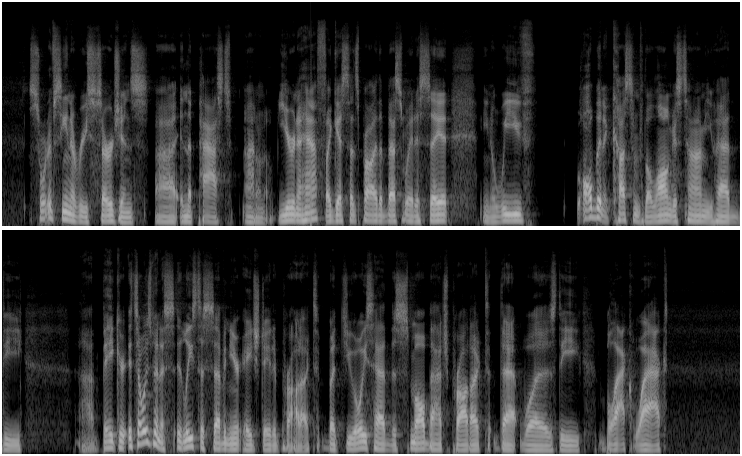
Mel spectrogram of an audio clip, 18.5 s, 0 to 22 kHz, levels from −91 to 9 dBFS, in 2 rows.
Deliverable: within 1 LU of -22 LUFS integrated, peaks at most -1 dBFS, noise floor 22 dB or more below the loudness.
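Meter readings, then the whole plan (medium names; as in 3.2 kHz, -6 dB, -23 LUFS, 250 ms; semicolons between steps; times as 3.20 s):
dropouts 1; longest dropout 2.9 ms; loudness -28.5 LUFS; peak level -12.0 dBFS; loudness target -22.0 LUFS
-> interpolate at 3.86 s, 2.9 ms; trim +6.5 dB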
